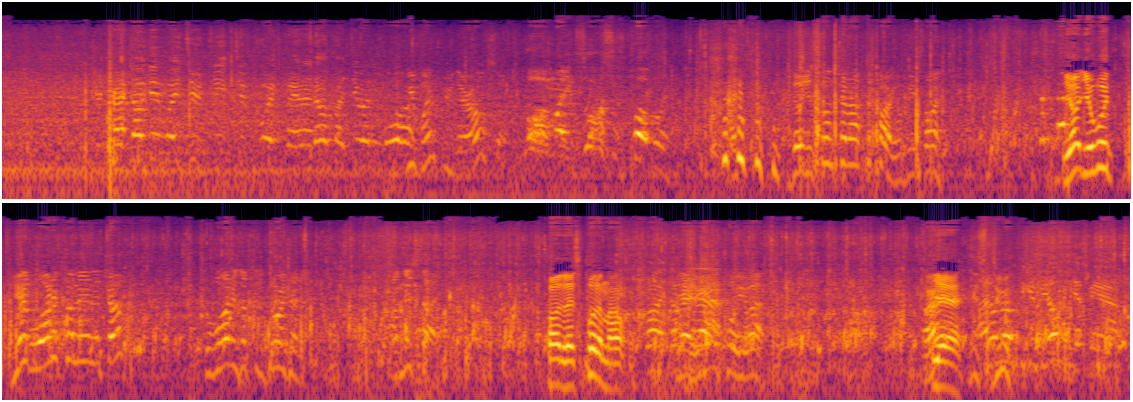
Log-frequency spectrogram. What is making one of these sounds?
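A man talks and shouts excitedly close by.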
